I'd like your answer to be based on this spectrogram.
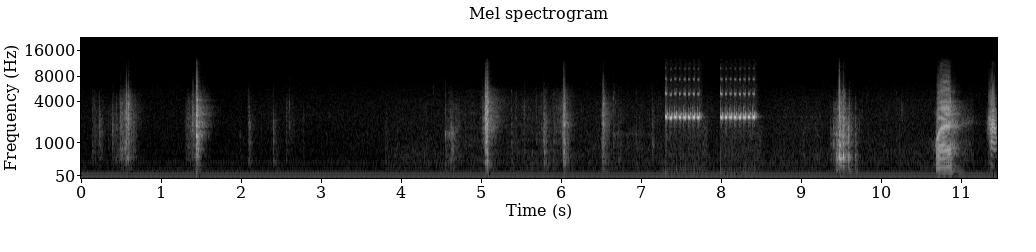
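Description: A telephone rings for a call to Korea in an office scene, two short bright electronic ring bursts in quick succession, set among sparse spoken dialogue before and after.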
